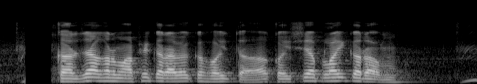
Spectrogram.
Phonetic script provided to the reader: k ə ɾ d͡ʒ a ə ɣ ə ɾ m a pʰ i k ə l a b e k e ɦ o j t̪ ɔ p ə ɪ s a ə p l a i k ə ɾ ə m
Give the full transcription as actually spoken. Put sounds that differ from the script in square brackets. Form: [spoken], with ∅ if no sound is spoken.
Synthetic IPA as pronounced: k ə ɾ d͡ʒ a ə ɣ ə ɾ m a pʰ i k ə [ɾ] a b e k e ɦ o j t̪ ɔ [k] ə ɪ s [e] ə p l a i k ə ɾ ə m

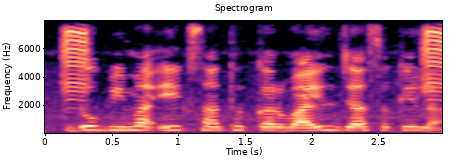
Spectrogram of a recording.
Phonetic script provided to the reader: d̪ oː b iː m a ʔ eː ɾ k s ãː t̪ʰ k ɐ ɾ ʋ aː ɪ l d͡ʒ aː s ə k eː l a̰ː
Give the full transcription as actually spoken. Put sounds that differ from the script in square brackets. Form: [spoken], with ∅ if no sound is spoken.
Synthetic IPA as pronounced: d̪ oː b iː m a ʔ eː [∅] k s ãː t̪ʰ k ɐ ɾ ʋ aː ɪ l d͡ʒ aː s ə k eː l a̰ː

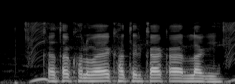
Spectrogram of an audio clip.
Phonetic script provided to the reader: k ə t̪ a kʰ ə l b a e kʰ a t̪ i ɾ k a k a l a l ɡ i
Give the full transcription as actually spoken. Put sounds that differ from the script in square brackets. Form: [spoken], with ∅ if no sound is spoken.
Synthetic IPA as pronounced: k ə t̪ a kʰ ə l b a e kʰ a t̪ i ɾ k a k a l a [∅] ɡ i

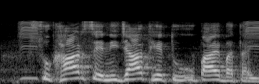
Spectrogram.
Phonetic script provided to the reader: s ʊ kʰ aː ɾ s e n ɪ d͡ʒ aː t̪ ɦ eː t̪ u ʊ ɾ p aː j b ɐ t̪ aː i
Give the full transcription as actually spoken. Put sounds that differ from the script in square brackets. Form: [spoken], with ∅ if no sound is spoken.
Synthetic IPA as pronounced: s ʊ kʰ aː ɾ s e n ɪ d͡ʒ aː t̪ ɦ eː t̪ u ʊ [∅] p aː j b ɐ t̪ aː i

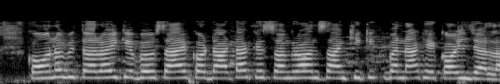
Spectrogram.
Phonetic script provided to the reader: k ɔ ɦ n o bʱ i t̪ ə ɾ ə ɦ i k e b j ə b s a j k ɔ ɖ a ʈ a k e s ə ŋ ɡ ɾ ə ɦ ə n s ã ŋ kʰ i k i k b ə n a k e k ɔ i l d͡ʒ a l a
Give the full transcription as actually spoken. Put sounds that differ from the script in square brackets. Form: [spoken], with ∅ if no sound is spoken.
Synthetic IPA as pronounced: k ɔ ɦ n o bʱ i t̪ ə ɾ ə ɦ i k e b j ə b s a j k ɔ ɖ a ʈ a k e s ə ŋ ɡ ɾ ə ɦ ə n s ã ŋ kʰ i k i k b ə n a k e k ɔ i l d͡ʒ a l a

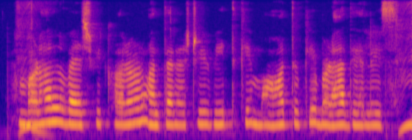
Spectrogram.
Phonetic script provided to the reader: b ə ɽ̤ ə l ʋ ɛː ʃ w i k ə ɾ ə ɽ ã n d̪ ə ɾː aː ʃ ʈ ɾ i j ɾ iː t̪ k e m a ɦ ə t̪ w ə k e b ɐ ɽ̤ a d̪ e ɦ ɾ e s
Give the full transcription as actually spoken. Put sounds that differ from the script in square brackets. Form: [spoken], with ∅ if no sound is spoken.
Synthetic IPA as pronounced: b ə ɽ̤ ə l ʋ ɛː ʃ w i k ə ɾ ə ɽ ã n [t̪] ə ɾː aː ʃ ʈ ɾ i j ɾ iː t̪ k e m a ɦ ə t̪ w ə k e b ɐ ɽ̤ a d̪ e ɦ [l] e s

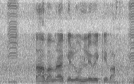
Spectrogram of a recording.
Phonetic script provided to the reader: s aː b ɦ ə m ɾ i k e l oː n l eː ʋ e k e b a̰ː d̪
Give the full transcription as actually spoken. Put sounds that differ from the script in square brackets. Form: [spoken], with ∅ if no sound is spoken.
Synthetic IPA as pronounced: s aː b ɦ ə m ɾ [a] k e l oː n l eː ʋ e k e b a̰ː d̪

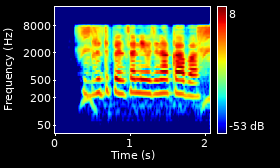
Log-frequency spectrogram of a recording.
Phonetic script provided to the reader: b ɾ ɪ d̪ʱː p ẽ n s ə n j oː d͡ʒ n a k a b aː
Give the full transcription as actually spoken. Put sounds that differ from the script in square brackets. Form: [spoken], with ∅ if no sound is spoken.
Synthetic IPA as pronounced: b ɾ ɪ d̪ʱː p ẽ n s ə n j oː d͡ʒ n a k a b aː

